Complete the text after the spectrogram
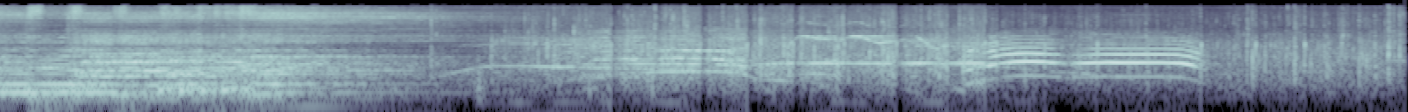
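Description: A choir of women sings together through microphones.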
